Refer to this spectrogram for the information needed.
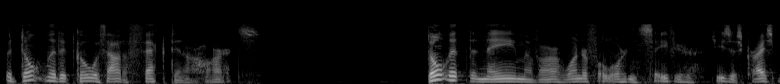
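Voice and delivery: ordinary talk

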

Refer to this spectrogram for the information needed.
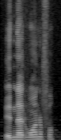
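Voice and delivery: usual speaking voice

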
